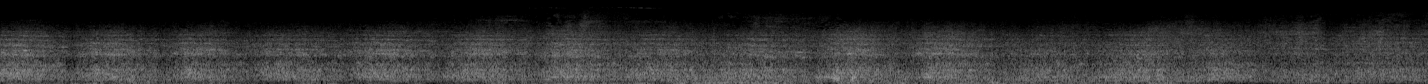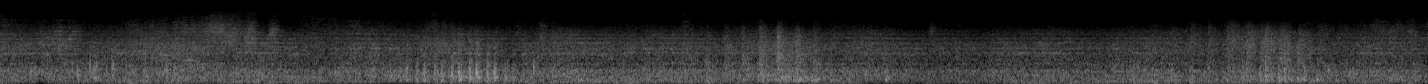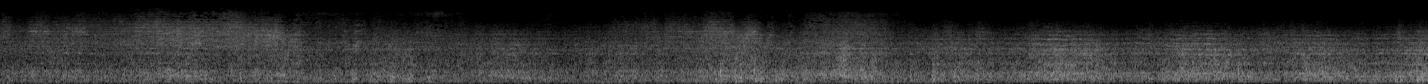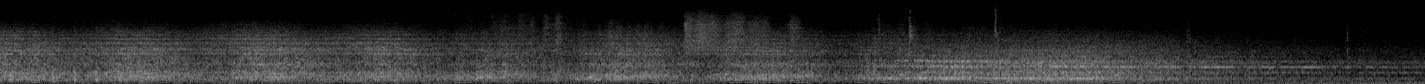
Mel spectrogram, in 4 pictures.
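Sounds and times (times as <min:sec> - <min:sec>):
train wheels clicking over rail joints: 0:17.9 - 0:19.8, 0:47.0 - 0:49.0.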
